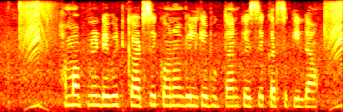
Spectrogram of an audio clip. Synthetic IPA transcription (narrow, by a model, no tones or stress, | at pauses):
hɐmɐpniɖeːʋɪʈkaːɾɖsekɔːnõbɪlkebʱʊɡ̚t̪aːnkɛːsekɐɾsɐkiːlaː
